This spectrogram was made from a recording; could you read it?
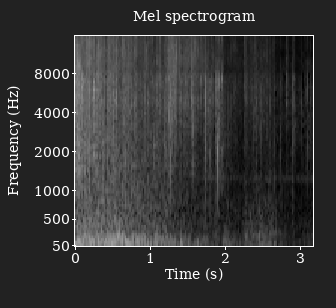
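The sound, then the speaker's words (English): A landmine explosion set off by a tripwire on sand: one loud, deep blast with a heavy low rumble that fades over a couple of seconds, leaving scattered crackles and debris sounds. No voices. “Then a second one goes off, and I topple over, sprawled on the sand like a day tripper taken ill.”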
